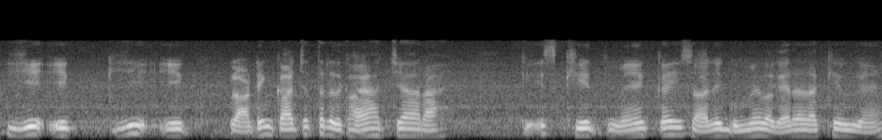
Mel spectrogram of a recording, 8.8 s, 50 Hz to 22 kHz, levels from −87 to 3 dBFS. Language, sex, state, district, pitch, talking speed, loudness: Hindi, male, Uttar Pradesh, Jalaun, 155 Hz, 135 wpm, -18 LUFS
